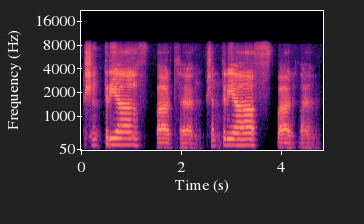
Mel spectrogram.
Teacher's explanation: the visarga becomes a f sound before a pakara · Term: upatmaniyaha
